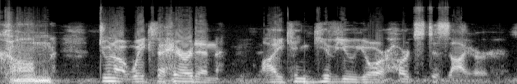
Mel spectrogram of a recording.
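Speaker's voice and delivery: loud deep demon voice calling out. Narrator voicing Koth Val, now revealed as a demon, calling out to the players, deep Koth Val voice. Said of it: "calls out to you in a deep voice".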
